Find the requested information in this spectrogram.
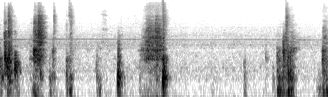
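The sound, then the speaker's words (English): Several faint wooden thuds and rattles of a door being closed in the room, coming in short separate bursts with quiet gaps between them. “please close that door.”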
